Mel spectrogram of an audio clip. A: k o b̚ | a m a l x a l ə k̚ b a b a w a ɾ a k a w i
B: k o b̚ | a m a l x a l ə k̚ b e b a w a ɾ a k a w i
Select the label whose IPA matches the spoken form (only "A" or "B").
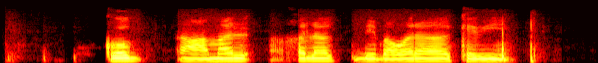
B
